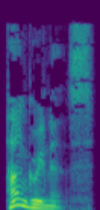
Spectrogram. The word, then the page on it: hungriness: British English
